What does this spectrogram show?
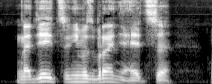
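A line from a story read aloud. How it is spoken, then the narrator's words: Pompous mutter, little man. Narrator (Russian): важно буркнул в ответ человечек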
